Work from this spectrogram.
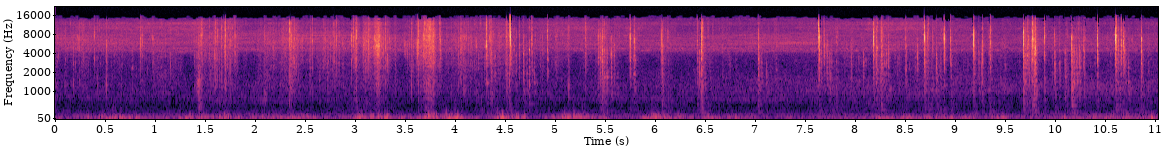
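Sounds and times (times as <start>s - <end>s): footsteps through grass and branches: 0.0s - 11.0s
twigs snapping: 0.0s - 11.0s
wind rumble on microphone: 0.0s - 11.0s.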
